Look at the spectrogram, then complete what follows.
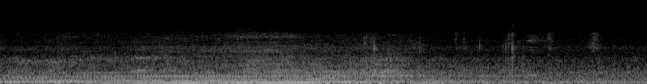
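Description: A motor vehicle's engine running, loudest about two to three seconds in, then fading. A few short scrapes of a broom and dustpan come in the second half.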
